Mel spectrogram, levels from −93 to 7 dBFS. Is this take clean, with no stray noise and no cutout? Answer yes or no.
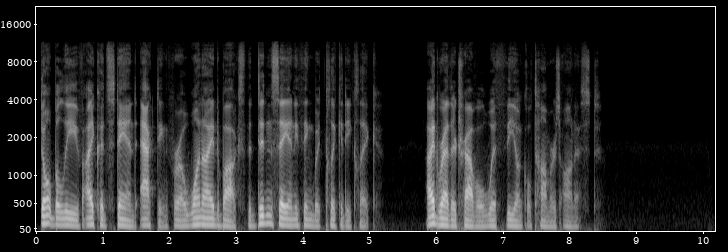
yes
